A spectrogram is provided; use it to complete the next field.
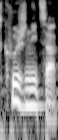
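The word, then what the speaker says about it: Kuźnica: Kuznica. Fuck, they didn't put the accent on the Z. It's Kuznica. I know that now that I see the properly written city name.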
